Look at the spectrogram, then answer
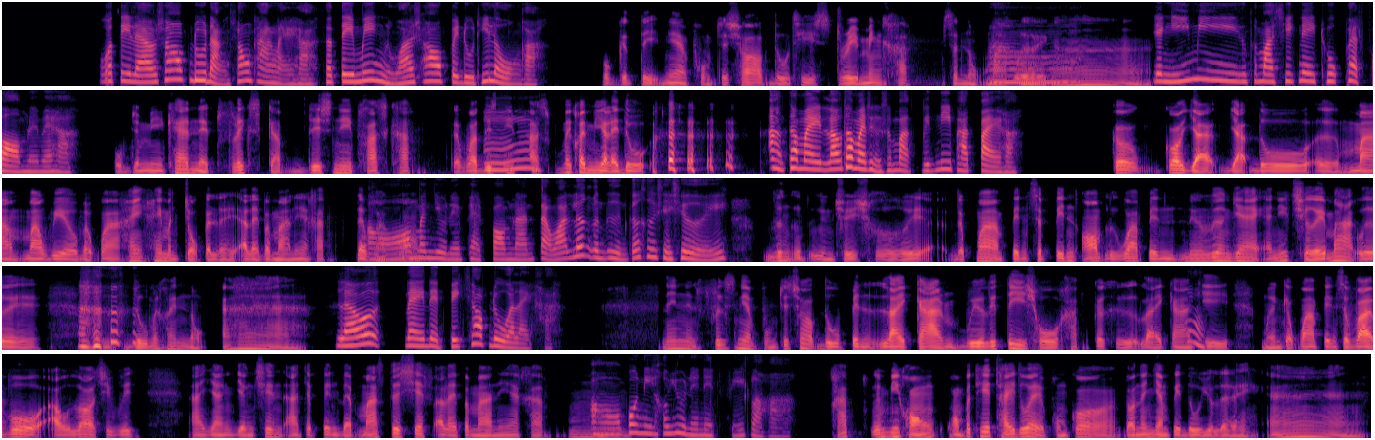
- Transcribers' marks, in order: laugh; "ก็" said as "กอม"; in English: "spinoff"; laugh; in English: "survival"
- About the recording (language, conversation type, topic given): Thai, podcast, สตรีมมิ่งเปลี่ยนวิธีการเล่าเรื่องและประสบการณ์การดูภาพยนตร์อย่างไร?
